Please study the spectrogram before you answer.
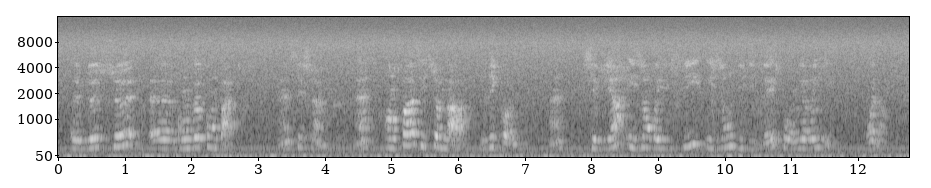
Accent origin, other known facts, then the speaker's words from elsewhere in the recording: Hauts-de-France, France; also born or lived in Belgium; je suis ni occitane, ni marseillaise, ni... Enfin, je suis du Nord, et en plus issue de familles mixtes, dans le sens breton, normand, chrétien, juif, je suis née en Belgique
